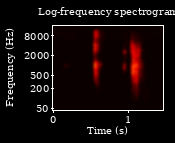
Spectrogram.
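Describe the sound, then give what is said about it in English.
A quick sip of coffee from a branded coffee mug: a short wet slurp, a brief pause, then a tiny click and a fuller gulping burst, all fairly quiet with no talking. “Sorry, let me take another sip.”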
